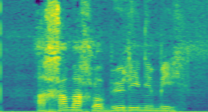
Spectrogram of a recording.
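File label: "aggamaglobulinemie", Dutch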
